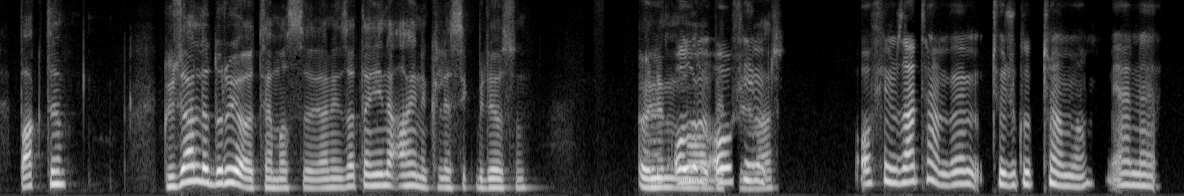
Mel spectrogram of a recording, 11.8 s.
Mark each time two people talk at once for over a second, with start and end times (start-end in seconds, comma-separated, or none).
6.4-7.7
